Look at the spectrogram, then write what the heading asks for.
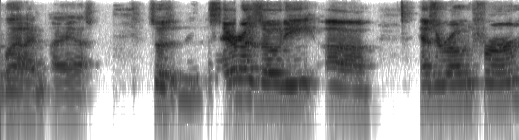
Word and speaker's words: Zewde: say your last name is it zood or zoom zodie like zodiac without that cool i've been saying it wrong so i'm glad i asked so sarah zodie uh has her own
